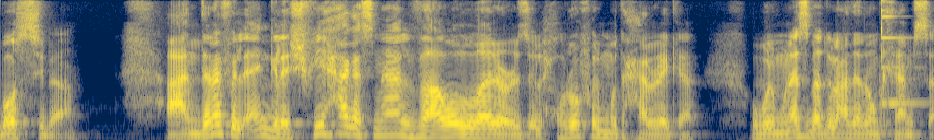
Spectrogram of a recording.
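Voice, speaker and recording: A man with an Egyptian accent, medium pitch, very wide pitch swings and a moderate pace, on a very clean recording with a silent background. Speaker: English teacher. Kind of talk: tutorial. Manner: animated.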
